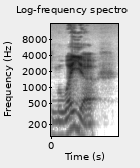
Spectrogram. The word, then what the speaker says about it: Muawiya: I believe his name is pronounced as Muawiya.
